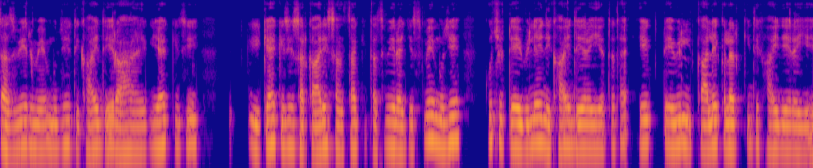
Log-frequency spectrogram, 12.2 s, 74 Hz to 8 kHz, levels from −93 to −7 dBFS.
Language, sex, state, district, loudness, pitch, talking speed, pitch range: Hindi, male, Bihar, Saharsa, -35 LUFS, 130 Hz, 160 wpm, 125-140 Hz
